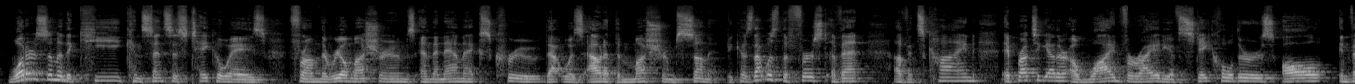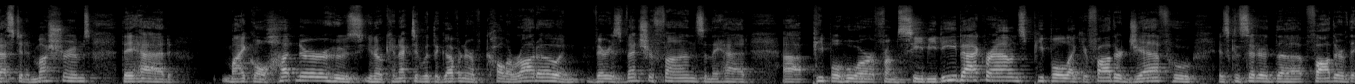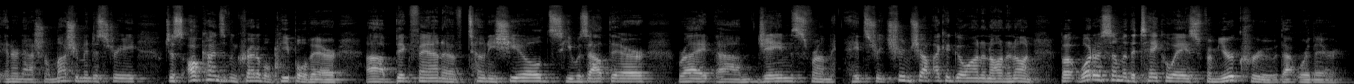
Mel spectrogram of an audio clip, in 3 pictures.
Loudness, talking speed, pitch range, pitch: -29 LUFS, 195 wpm, 125-155 Hz, 140 Hz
